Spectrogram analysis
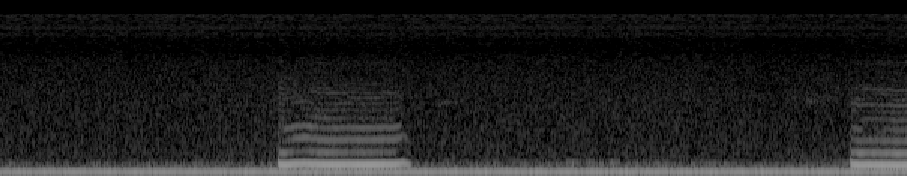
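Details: Snoring from Saki, a pet (likely gecko, unstated) with a slightly tight nasal passage that makes her produce lots of noises while breathing: snoring.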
